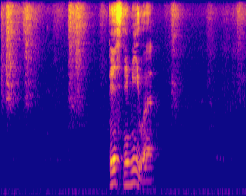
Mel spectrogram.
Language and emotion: Russian, positive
